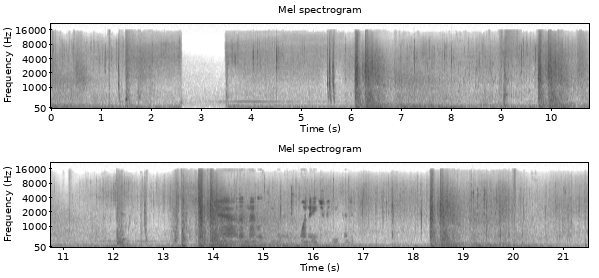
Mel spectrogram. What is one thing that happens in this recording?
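Fire crackles steadily.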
